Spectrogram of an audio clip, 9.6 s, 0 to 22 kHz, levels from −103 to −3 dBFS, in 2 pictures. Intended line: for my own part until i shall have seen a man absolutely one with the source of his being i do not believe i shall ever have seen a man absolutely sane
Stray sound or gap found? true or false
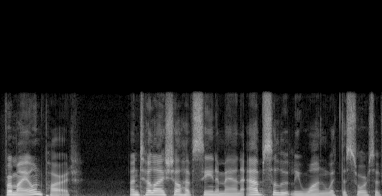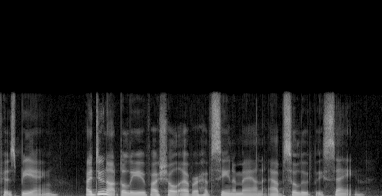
false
